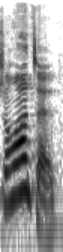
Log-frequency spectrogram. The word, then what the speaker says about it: Jolanta: have a hard name jalante is a hard name to pronounce I totally get it so I have to come up with my name is jalante from Atlanta or something like that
